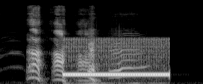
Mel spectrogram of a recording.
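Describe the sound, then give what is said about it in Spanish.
A telephone call being dialed: a single steady ringing tone sounds loud and even for about a second after a couple of short bursts, then cuts off abruptly into silence. “Estamos marcando a Mario.”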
